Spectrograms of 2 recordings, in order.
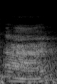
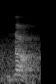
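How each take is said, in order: First: The word is said with its full vowel. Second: The word is reduced further to na. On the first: "Strong is and" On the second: "another weaker is na"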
